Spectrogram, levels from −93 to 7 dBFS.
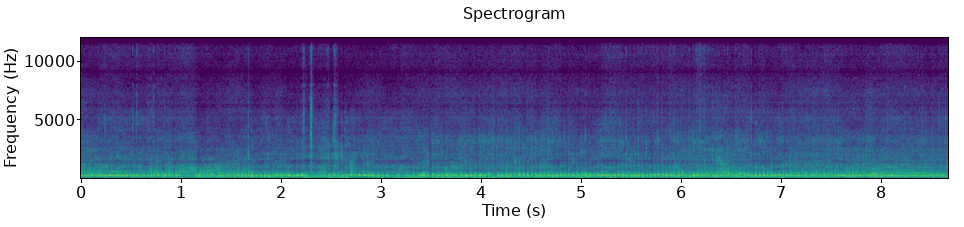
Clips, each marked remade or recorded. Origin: remade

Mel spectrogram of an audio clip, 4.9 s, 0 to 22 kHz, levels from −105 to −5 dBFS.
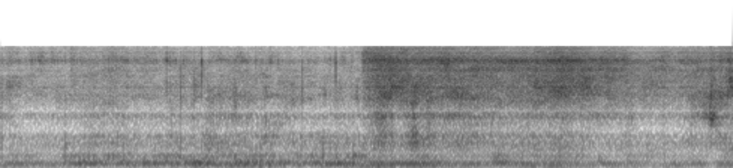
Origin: remade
